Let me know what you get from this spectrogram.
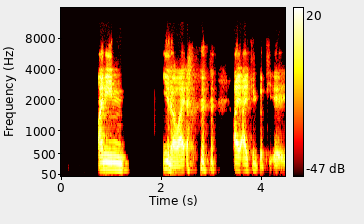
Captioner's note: laughs lightly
